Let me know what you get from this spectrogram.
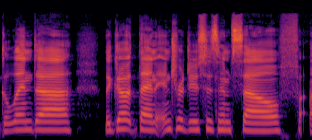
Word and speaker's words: Galinda: And this is important because in the movie and the stage production, we get Galinda saying in the classroom, like, oh, it's Galinda, like, you have to pronounce the ga, like, and she's being kind of bitchy about it.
